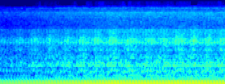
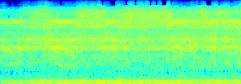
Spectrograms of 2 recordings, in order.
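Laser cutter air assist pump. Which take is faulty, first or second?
first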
